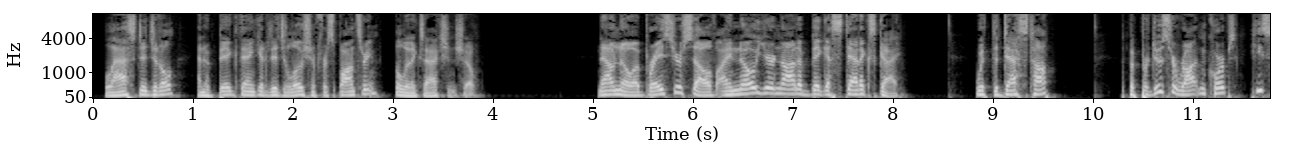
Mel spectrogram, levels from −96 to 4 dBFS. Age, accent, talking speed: 30-49, American, 175 wpm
